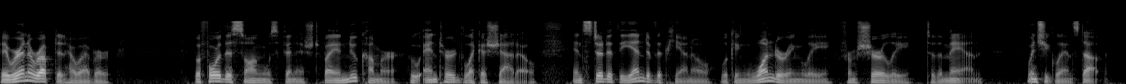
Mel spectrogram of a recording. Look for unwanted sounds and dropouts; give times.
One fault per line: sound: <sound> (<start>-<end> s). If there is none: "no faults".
no faults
